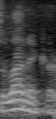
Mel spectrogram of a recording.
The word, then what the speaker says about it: Salonika: Salonika, right? Salonika. Thank you. Okay. Okay. So in there, he does more scandalous things. And one of these scandalous things that he did in Salonika, you're not going to believe this one, is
